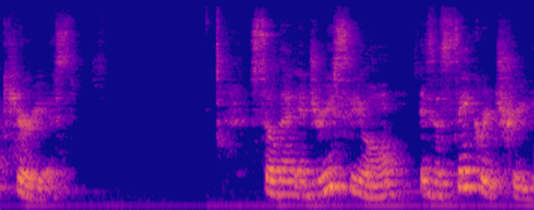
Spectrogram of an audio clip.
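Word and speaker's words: Yggdrasil: and I was like what the fuck is edal because it's spelled y g g d r a s i l so I was like Curious so then adrial is a sacred tree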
